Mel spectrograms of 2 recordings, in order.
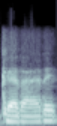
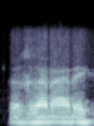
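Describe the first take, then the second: First: The first sound is a hard g. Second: The first sound is a throaty gh. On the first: The speaker calls it wrong. "हम लोग गरारे नहीं करते" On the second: The speaker calls it right. "गरारे करते हैं"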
